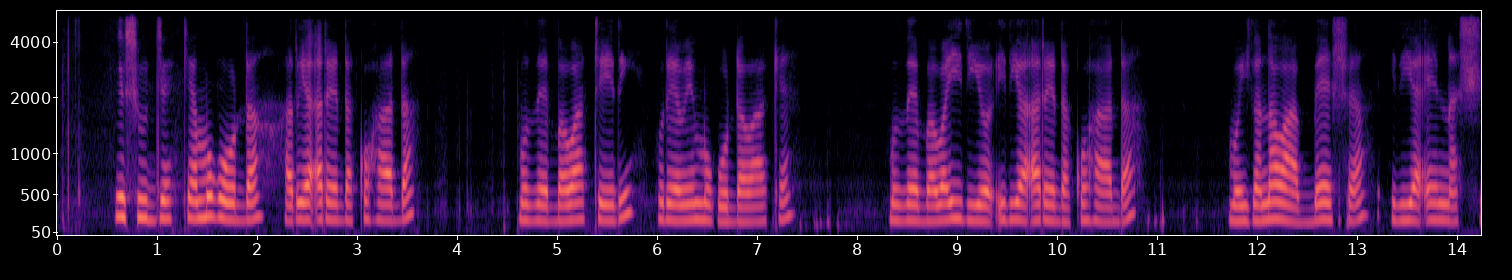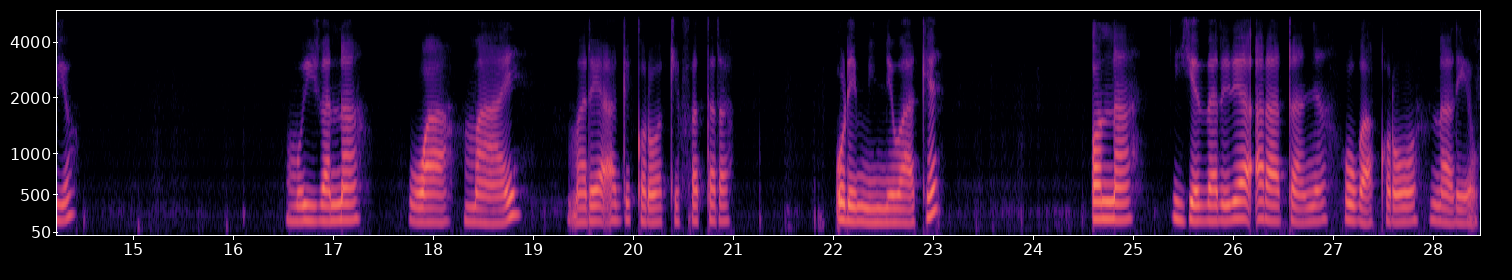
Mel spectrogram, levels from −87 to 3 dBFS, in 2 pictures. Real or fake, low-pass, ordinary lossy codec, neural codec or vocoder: fake; 5.4 kHz; none; autoencoder, 48 kHz, 32 numbers a frame, DAC-VAE, trained on Japanese speech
